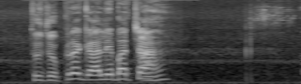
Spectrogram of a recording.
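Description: A young man speaks in a low voice.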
